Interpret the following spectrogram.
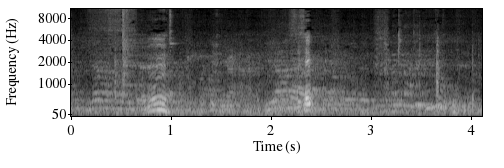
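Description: A few light metallic clicks and clinks from the steel shoes and springs of a rear drum brake assembly being handled by hand, alongside a man's short spoken remarks.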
